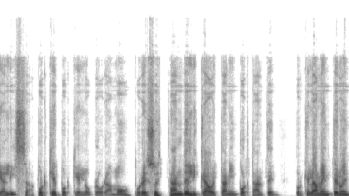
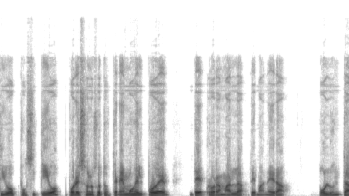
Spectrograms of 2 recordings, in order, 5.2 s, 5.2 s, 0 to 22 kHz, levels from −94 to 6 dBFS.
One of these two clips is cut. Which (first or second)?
second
